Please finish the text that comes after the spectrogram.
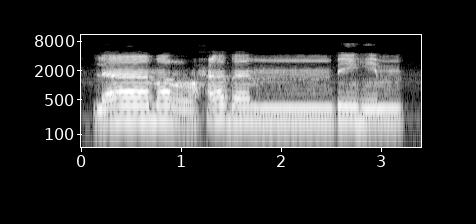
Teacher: starting میں الف مد ہے، الف سے پہلے زبر ہے، آپ نے لام کو کھینچنا ہے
